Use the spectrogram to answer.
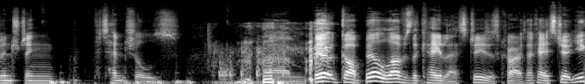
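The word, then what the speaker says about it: Kahless: Bill loves the Kalesh. Jesus Christ. Okay, Stuart, you give me your best Kalesh. Kalesh! In the name of Kalesh!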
